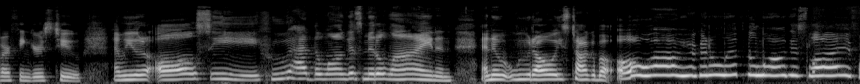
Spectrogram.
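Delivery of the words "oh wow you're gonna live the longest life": much higher, louder squeal of amazement; excited relative. Retold or imitated. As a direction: gush like an aunt spotting the longest line. Relatives comparing palm lines.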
